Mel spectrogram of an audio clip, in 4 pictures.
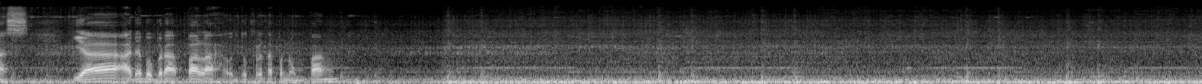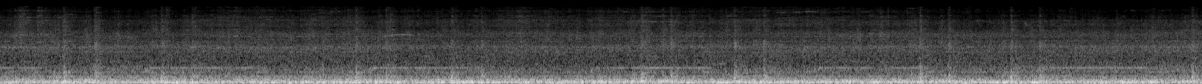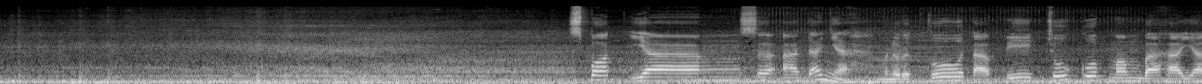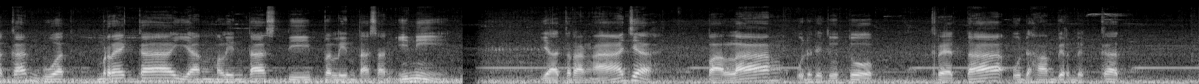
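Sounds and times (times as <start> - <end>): level crossing warning tone: 0.0 - 48.0
train rumbling on rails: 0.0 - 48.0.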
